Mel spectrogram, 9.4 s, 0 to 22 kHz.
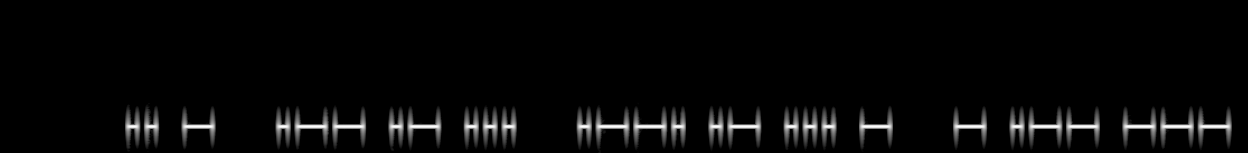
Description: Morse code, heard as a keyed tone, about 17 wpm, 700 Hz. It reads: IT WAS PAST TWO
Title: Sentences from Top 1000 Words - Review Part 3 - 17wpm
